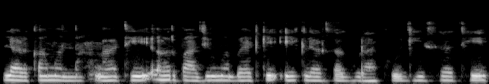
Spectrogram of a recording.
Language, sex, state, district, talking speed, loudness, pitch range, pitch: Chhattisgarhi, female, Chhattisgarh, Raigarh, 170 wpm, -16 LUFS, 175-195 Hz, 185 Hz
